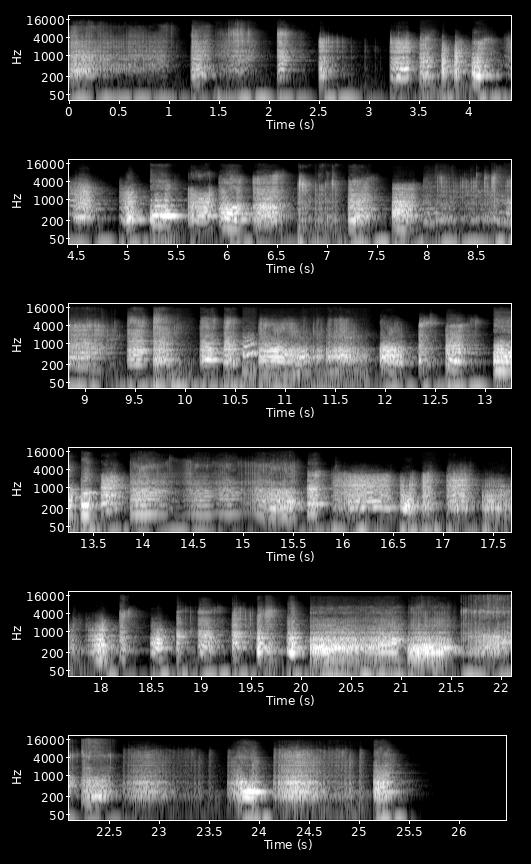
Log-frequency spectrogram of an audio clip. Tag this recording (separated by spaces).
velocidad raspberry wind ferzan Geschwindigkeit passing razz flatulence brzina vitesse snelheid hastighed Fart intestinal gas blowing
